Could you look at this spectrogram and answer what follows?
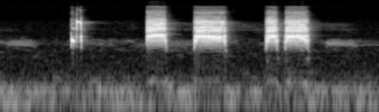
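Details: Black francolin call tied to fighting: a brief sharp opening note, then four harsh, buzzy, rasping blasts in a rapid phrase, with the final pair run close together; a faint thin whistle is heard before and after.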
